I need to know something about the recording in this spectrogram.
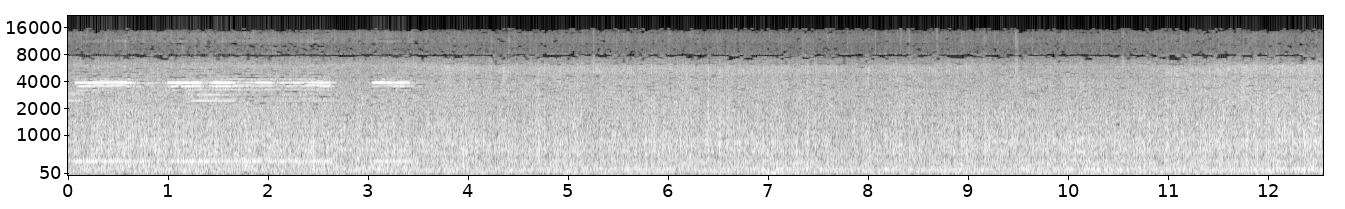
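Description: A scooter engine hums as it rides through water.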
